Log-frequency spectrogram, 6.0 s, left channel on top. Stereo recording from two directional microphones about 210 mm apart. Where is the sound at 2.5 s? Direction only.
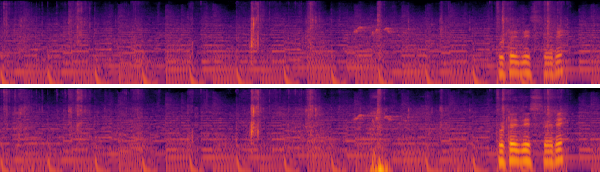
15° right (ahead or behind).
